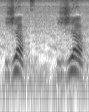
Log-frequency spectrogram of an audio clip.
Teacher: J is a voice sound. So your vocal cords are vibrating. · It begins like a D sound, but then quickly turns into the sound you hear in the middle of measure, which is J. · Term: voiced post-alveolar affricate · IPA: /ʤ/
